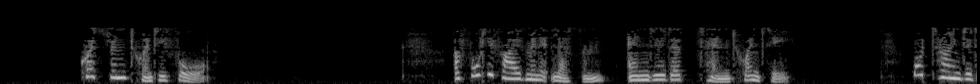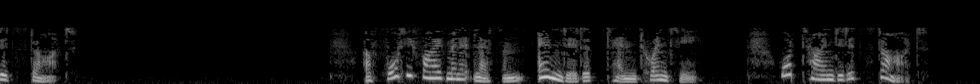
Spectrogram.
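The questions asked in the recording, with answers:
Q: What time did it start?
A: 9:35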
